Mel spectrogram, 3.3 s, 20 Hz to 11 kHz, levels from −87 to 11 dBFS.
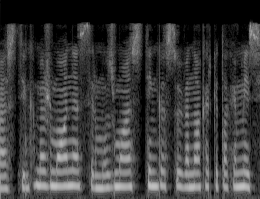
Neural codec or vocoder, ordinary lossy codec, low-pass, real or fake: none; AAC, 32 kbps; 7.2 kHz; real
